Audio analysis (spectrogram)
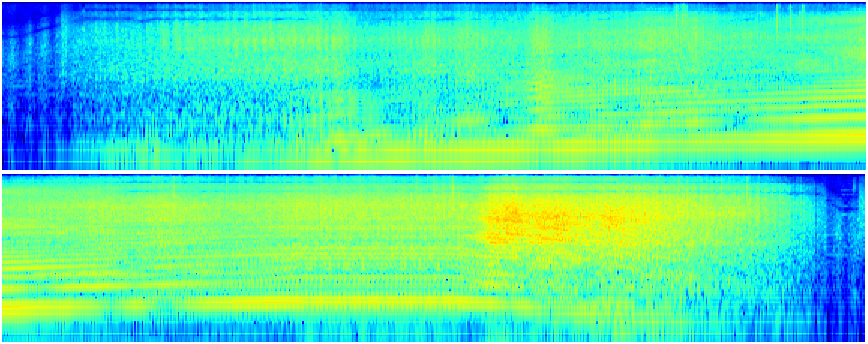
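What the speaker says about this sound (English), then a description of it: "I like no exhaust sportiness, all intake sportiness." A retro hot hatch's car engine in Automation/BeamNG, run with no exhaust so the intake dominates, revs in one long, steadily rising pull for about nine seconds, then cuts off sharply, loud and close throughout.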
